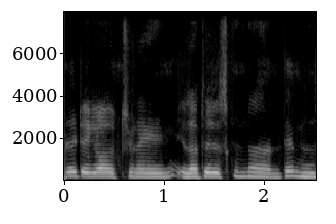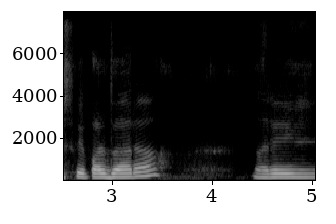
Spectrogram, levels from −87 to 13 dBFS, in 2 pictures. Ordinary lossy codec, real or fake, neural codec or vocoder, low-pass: none; fake; codec, 16 kHz, 2 kbps, X-Codec, HuBERT features, trained on general audio; none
